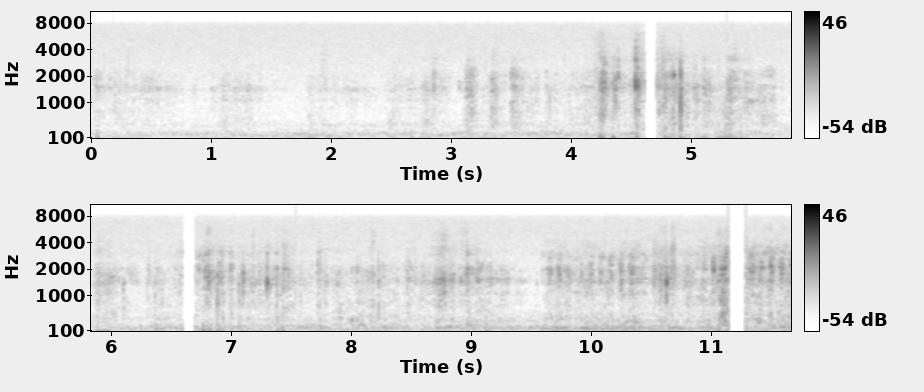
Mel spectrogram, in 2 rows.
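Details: European badgers fighting over a sett in Estonia on an evening in March 2016, just after 8 pm: rough, broadband snarling and chattering bursts come in irregular clusters, louder after four seconds, over steady low rumbling background noise.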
